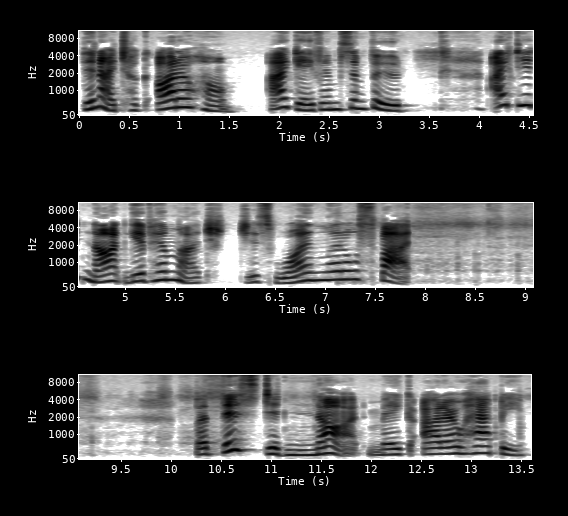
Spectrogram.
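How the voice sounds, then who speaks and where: Slow, high-voiced woman reading a storybook. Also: expressive. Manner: dramatic, deliberate storytelling with drawn-out emphasis. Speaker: storybook reader. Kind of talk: children's read-aloud, scripted narration in a child's first person.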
